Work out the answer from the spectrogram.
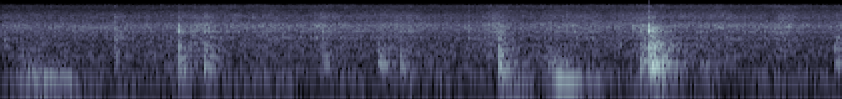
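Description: Vegetables and soya chunks frying and sizzling in oil in a pan while a wooden spatula stirs them, with a few short scrapes and knocks of the spatula against the pan; the loudest knock comes nearly five seconds in.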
